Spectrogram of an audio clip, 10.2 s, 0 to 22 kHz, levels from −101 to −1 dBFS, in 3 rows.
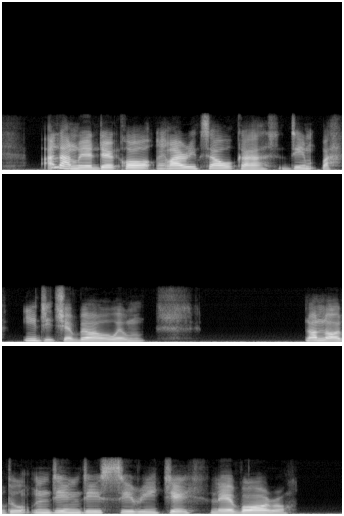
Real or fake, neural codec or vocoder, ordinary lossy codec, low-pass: fake; autoencoder, 22.05 kHz, a latent of 192 numbers a frame, VITS, trained on many speakers; none; 7.2 kHz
